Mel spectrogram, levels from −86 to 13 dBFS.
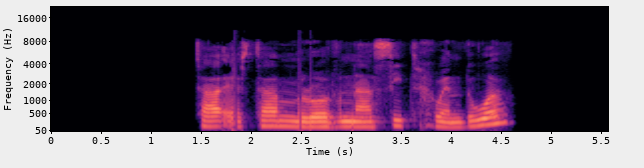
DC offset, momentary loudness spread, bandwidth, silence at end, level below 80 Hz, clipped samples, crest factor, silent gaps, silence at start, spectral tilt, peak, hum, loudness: under 0.1%; 8 LU; 9 kHz; 1 s; -54 dBFS; under 0.1%; 18 dB; none; 1.45 s; -5.5 dB/octave; 0 dBFS; none; -17 LUFS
